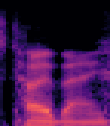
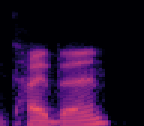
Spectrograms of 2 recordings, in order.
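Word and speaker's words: Cockbain: Why are the BBL commentators pronouncing Cockbane as Cobain? Surely the CNK aren't silent.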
